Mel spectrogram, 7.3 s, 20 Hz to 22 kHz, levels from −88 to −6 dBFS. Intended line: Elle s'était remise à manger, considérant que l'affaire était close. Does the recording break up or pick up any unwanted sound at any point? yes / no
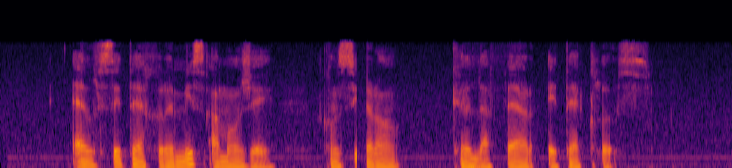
yes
